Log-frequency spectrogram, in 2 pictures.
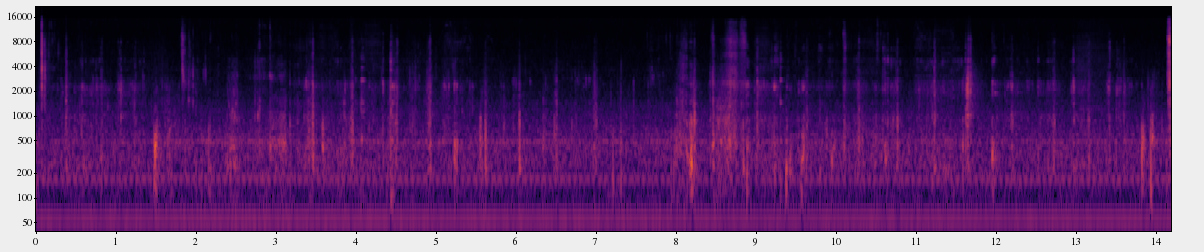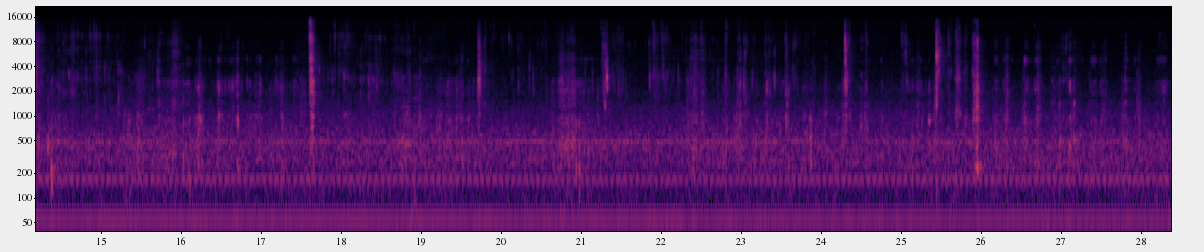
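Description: A person chewing and eating with his hands, with scattered short clicks and taps throughout, over a faint steady hum.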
